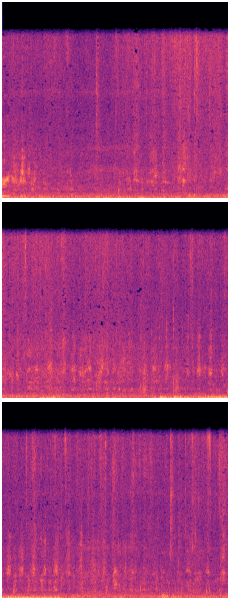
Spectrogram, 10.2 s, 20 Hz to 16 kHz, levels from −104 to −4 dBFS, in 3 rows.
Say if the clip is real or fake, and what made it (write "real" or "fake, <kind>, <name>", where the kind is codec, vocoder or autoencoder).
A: real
